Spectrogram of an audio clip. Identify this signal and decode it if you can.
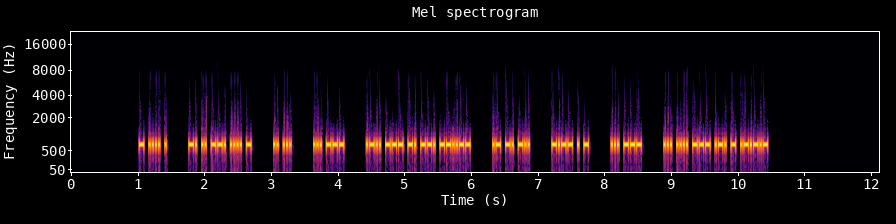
Morse code, heard as a keyed tone, about 51 wpm, 700 Hz. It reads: THE NIGHT IS SO LONG, AND YET SO SHORT.
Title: 2x Word-Spacing - Sentences from Top 500 Words - 50wpm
